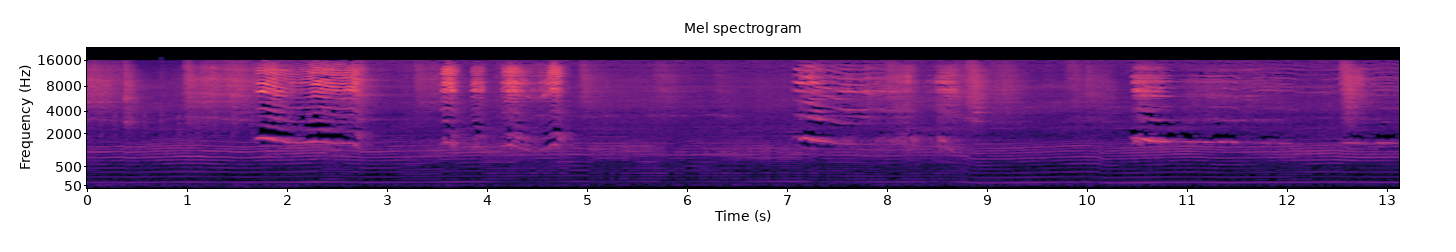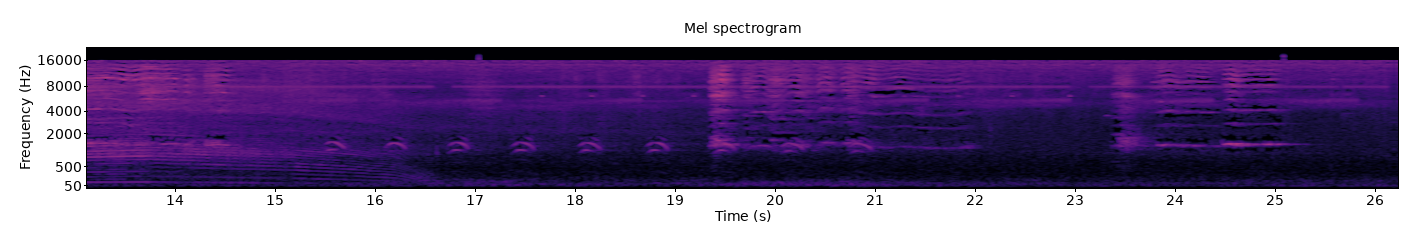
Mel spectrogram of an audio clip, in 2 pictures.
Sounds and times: making strange noises by blowing on a leaf 0.0 - 16.7
lawn mower 0.0 - 19.0
birds 0.0 - 26.0

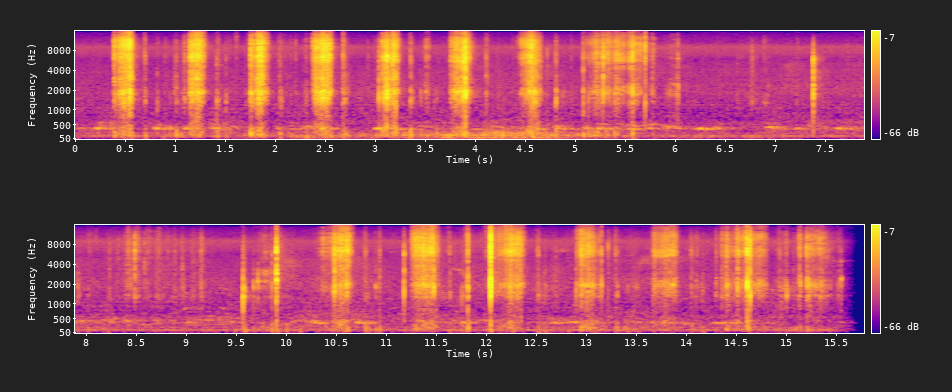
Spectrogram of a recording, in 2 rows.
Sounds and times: pencil being sharpened 0.4 - 5.8
pencil being sharpened 10.4 - 15.6

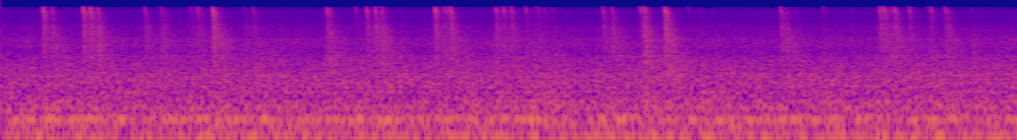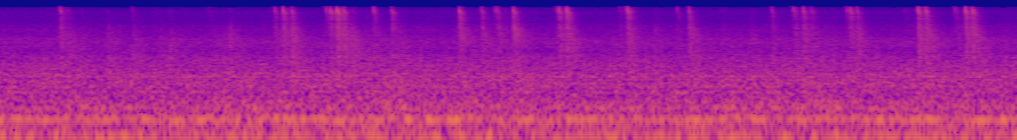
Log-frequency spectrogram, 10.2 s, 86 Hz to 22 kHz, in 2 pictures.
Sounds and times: vent heavy ventilation metal rattle 0.0 - 10.1

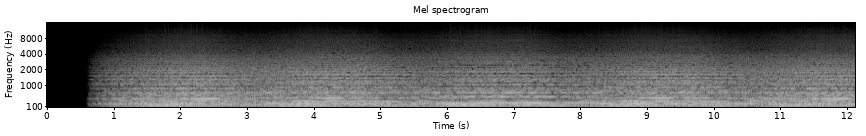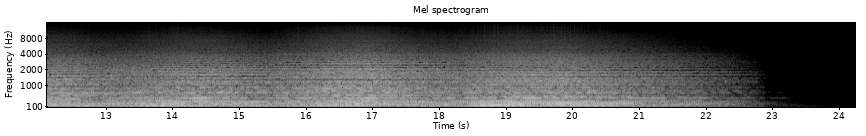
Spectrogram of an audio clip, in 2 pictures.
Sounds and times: strings 0.6 - 22.7

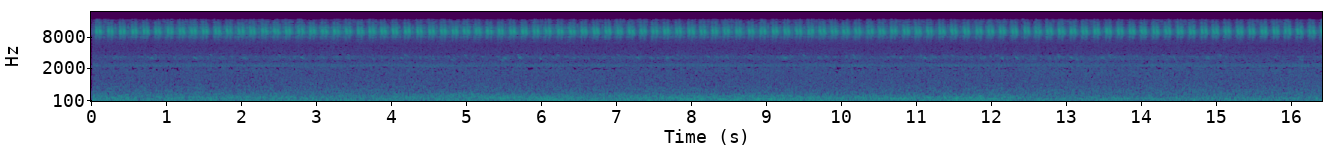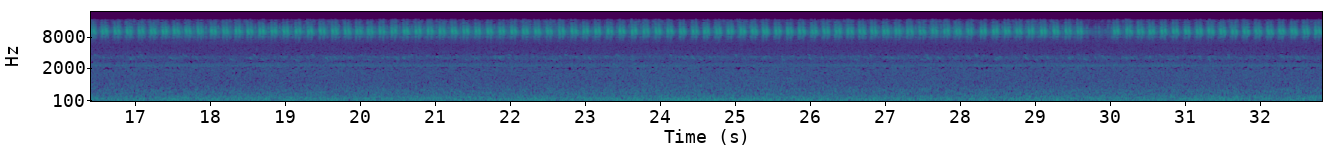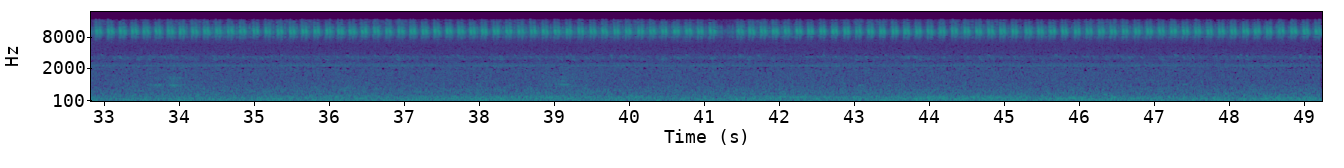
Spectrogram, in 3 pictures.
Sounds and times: crickets 0.0 - 49.2

